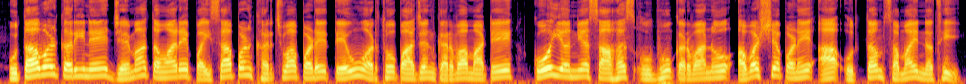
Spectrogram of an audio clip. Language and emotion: Gujarati, neutral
